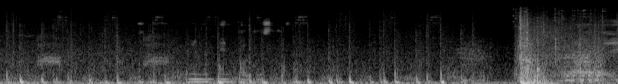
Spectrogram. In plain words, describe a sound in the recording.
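Horse hooves thud rapidly on a dirt path.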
